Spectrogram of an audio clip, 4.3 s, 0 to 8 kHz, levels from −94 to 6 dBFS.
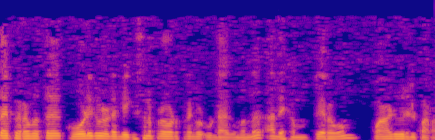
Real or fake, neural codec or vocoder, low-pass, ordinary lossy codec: real; none; 7.2 kHz; none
